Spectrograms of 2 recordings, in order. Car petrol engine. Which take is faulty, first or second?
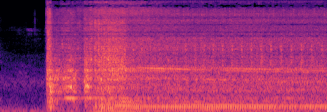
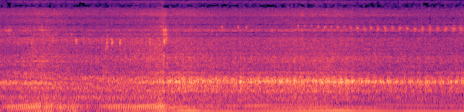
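second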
